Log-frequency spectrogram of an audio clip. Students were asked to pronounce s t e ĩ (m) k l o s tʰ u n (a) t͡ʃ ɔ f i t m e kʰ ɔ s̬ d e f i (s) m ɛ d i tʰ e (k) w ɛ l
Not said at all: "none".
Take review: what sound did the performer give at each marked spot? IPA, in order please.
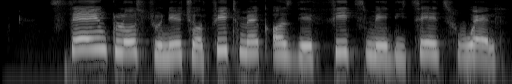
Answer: ŋ, e, t, t

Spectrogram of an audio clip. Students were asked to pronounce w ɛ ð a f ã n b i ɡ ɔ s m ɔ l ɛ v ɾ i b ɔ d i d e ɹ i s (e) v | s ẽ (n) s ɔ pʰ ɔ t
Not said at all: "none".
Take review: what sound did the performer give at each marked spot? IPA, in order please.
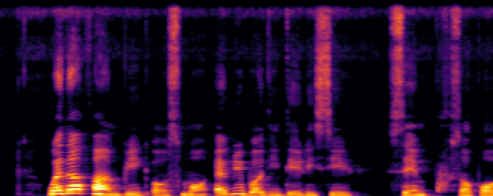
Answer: i, m

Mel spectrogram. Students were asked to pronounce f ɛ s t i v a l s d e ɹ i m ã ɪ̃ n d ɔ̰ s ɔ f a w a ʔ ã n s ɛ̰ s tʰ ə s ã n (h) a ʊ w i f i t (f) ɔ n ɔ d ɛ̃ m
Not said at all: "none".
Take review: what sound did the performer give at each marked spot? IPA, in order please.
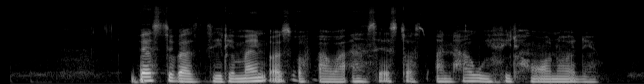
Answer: h, h

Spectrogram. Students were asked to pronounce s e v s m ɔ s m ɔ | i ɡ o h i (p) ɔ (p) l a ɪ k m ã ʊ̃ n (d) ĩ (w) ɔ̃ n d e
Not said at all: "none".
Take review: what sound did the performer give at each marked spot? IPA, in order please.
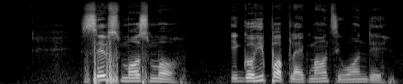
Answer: p, p, t, w

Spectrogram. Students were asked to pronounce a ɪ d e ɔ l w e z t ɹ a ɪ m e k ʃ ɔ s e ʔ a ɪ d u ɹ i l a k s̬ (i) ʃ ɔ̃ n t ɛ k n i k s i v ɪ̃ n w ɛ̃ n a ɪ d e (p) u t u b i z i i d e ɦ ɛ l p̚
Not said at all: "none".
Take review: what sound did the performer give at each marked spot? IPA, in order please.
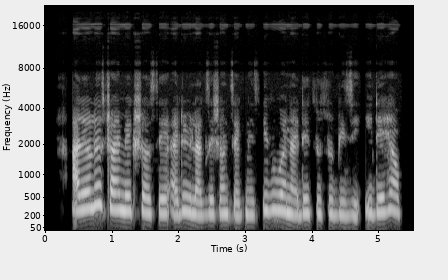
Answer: e, t

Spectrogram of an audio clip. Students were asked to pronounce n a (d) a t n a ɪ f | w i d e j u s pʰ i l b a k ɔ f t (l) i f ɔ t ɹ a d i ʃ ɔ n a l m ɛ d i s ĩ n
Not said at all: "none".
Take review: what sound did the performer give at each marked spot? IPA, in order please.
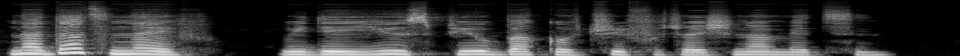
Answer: d, ɹ

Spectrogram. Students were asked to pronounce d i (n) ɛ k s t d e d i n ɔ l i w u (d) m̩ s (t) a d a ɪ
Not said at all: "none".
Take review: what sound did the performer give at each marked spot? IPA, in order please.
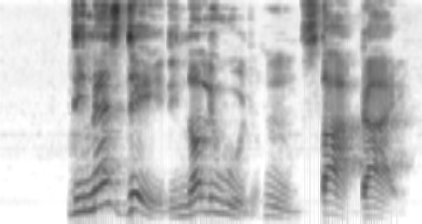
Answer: n, d, t

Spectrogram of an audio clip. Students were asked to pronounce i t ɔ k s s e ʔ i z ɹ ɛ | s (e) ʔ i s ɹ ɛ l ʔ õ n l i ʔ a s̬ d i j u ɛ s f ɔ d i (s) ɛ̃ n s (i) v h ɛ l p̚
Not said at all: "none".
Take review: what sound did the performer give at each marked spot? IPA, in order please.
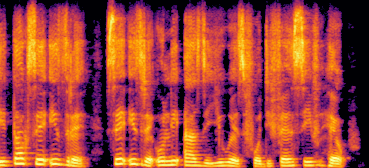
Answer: e, f, i

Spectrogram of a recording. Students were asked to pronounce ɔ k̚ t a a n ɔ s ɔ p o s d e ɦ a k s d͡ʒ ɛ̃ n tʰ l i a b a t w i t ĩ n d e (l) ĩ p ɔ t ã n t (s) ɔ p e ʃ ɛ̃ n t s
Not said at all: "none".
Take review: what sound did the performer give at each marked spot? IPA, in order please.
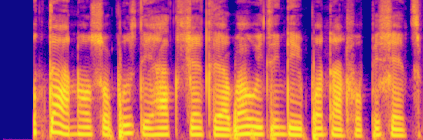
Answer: none, f

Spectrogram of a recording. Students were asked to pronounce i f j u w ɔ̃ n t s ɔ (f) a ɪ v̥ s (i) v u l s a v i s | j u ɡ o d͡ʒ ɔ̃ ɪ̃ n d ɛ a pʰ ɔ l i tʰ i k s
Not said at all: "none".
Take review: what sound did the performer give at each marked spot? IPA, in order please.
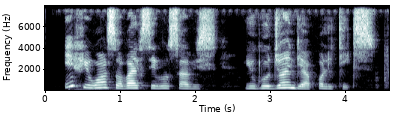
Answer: v, i

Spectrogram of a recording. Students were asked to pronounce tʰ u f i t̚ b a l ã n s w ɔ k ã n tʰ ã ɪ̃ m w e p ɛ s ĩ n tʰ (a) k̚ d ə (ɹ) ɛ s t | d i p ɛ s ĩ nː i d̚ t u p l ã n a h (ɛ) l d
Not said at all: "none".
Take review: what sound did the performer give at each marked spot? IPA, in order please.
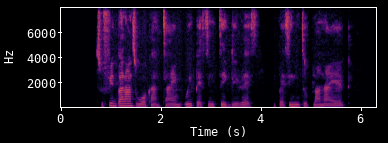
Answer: e, ɹ, ɛ

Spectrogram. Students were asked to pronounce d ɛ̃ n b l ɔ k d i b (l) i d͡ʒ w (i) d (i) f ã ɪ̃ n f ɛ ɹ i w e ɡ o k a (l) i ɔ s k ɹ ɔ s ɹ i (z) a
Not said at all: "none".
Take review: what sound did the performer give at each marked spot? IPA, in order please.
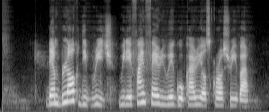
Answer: ɹ, i, e, ɹ, v

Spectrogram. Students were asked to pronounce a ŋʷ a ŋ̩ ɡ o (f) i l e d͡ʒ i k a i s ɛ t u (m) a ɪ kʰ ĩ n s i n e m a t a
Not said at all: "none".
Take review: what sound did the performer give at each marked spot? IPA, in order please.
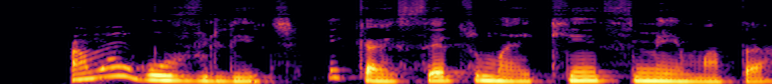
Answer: v, m

